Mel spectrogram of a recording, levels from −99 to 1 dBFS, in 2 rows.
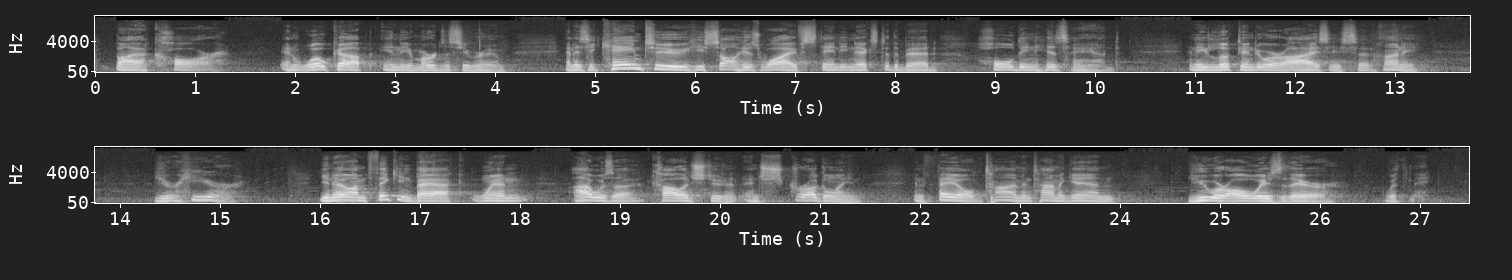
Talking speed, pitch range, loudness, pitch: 140 wpm, 135-165 Hz, -19 LUFS, 150 Hz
